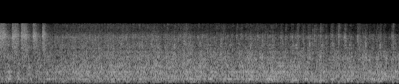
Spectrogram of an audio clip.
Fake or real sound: real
